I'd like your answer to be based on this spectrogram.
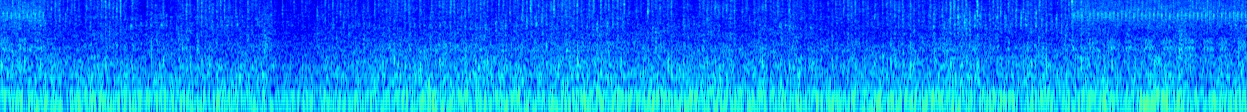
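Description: A Spitfire's propeller engine drones steadily inside the DCS flight simulator, a dense, continuous roar that holds at an even level throughout with no voices.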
